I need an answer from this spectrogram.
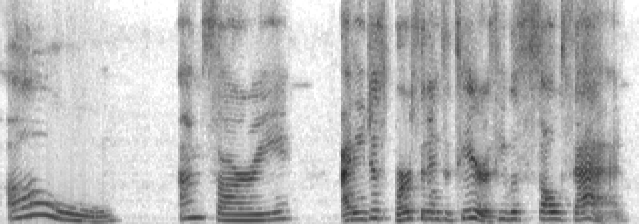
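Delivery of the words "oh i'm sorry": slow, drawn-out consoling; retold sympathy. Mom consoles her son who expected dad, slow and sorry. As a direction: stretch the words out in motherly sympathy.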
